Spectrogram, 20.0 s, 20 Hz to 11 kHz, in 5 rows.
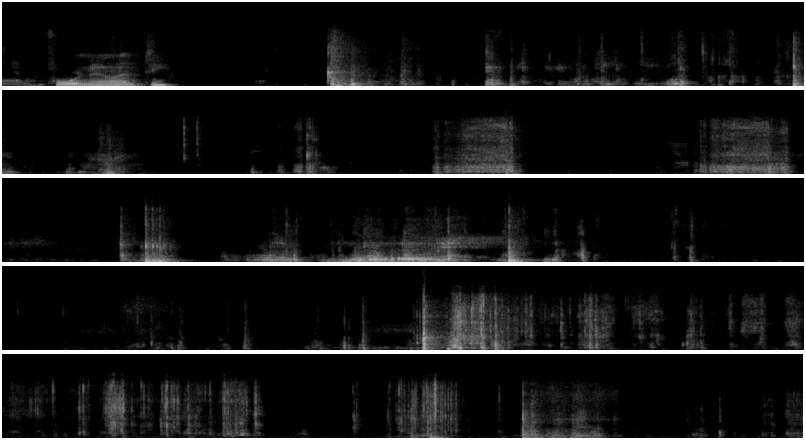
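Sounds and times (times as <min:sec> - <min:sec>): foil wrapping rustling: 0:14.1 - 0:18.4.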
